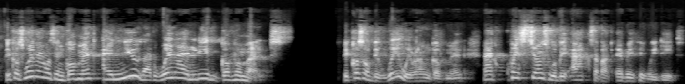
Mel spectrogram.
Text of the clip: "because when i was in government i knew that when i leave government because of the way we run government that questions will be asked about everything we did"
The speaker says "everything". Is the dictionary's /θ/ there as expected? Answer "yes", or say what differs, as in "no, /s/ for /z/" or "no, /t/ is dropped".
yes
